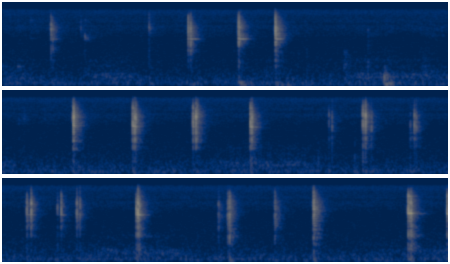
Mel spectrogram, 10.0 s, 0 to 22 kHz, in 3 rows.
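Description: Long nails tap a thick, square Narco Oasis glass perfume bottle with a gold cap, filled with perfume, as it is held and tilted. About 19 quiet, sharp, high-pitched clicks sound at an irregular pace, each dying away almost instantly with no low-end body.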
